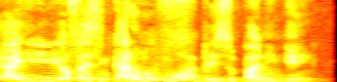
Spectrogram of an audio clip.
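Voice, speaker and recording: Brief: high-pitched male evangelist, podcast guest, dramatic storyteller acting out quotes. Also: very animated, fast. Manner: vivid storytelling that acts out remembered dialogue. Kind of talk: testimony in a podcast interview.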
